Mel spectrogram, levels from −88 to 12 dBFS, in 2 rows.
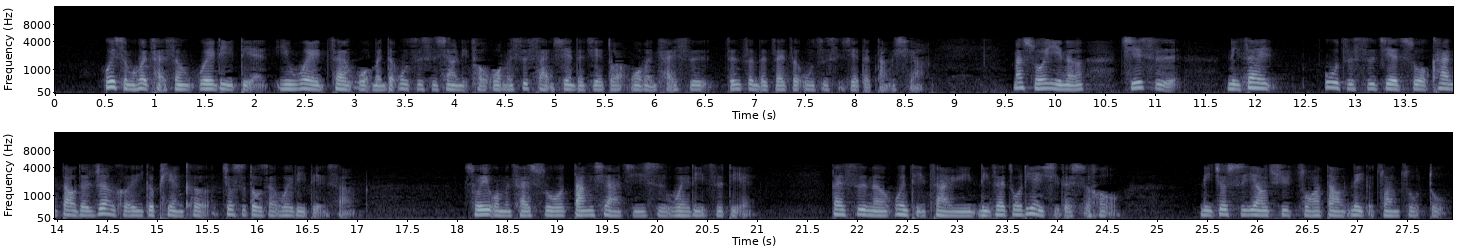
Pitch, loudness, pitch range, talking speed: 145 Hz, -33 LUFS, 135-155 Hz, 250 characters per minute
